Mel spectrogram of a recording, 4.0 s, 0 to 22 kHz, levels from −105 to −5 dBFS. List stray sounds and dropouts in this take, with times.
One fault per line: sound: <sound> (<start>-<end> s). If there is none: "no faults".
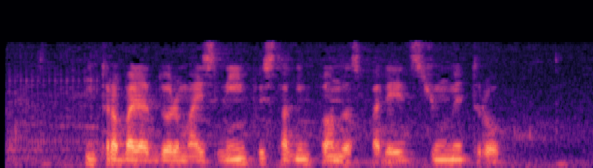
no faults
